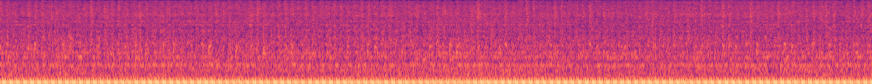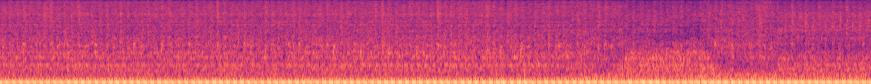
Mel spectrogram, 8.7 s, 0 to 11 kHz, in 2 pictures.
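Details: 16-valve Mk2 Golf GTI, idle screw set to 950 rpm, CO mixture at 0.7% versus 2% spec after failing MOT on emissions: low idle with slow uneven lumpy beat, speed wandering, engine rocking; lean rough idle before CO adjustment.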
